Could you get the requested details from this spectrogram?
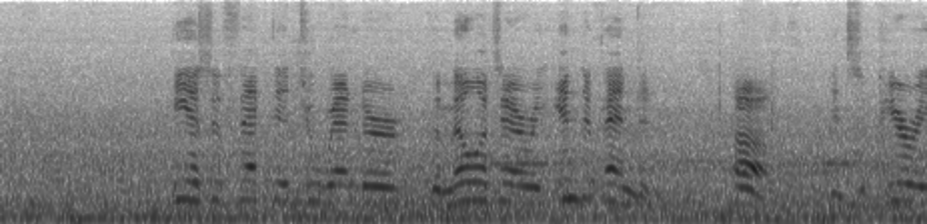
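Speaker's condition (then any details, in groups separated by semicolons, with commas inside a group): No condition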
